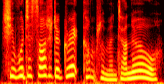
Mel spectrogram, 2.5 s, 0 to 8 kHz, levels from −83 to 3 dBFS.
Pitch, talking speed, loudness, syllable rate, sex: 240 Hz, 245 wpm, -15 LUFS, 5.2 syllables/s, female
